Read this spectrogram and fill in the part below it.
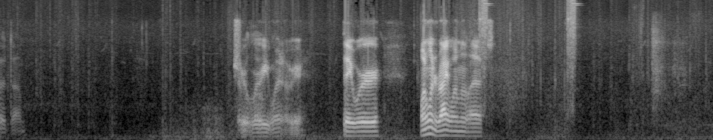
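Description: Footsteps patter quickly over dirt and grass.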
